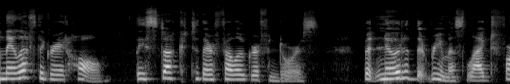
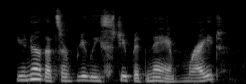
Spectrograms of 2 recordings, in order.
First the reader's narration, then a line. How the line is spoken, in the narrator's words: muttered James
